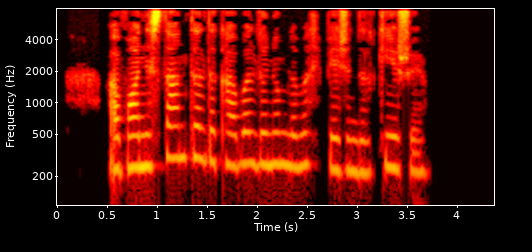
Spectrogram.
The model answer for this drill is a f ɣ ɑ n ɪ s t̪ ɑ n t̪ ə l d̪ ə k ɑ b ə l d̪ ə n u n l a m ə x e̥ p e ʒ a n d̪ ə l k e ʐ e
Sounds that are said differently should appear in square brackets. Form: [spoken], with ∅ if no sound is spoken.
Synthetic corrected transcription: a f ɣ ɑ n ɪ s t̪ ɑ n t̪ ə l d̪ ə k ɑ b ə l d̪ ə n u [m] l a m ə x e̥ p e ʒ a n d̪ ə l k e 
